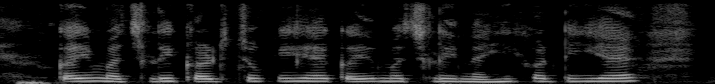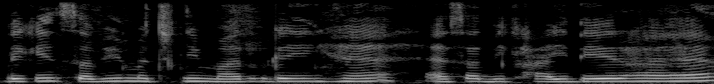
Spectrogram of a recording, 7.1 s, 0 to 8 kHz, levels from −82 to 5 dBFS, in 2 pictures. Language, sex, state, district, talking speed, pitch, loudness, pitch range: Hindi, female, Bihar, Kishanganj, 175 wpm, 265 Hz, -28 LUFS, 255-275 Hz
